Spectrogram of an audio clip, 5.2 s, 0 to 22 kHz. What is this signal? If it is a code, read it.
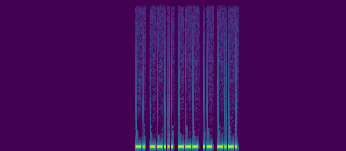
Morse code, heard as a keyed tone, about 44 wpm, 700 Hz. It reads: N7OAC
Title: USA Call Signs - 5 Characters - 45wpm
